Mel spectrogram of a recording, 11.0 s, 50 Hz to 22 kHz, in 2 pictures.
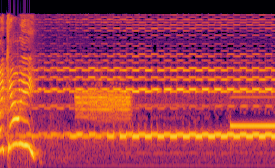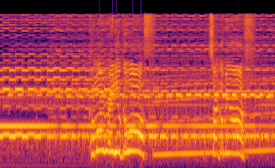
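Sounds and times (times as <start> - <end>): keyboard melody: 0.0 - 11.0
steady warning alarm tone: 0.0 - 11.0
harsh buzzing data screech: 4.6 - 11.0.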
